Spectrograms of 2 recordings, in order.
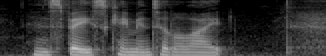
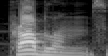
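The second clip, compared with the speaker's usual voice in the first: loud, booming captain; 10 dB louder than usual. A narrator's reading. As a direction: boom it out in complaint. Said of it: "boomed the captain".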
